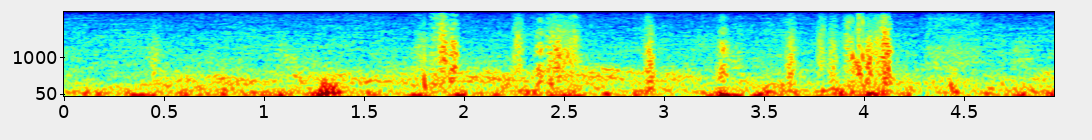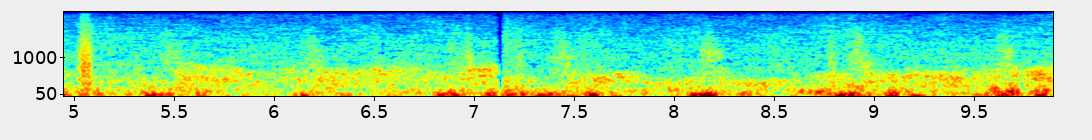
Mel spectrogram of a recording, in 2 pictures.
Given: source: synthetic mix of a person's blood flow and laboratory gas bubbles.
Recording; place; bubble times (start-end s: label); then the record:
Doppler ultrasound of blood flow; subclavian vein
1.76-1.84 s: bubbles
2.41-2.48 s: bubbles
3.91-4.06 s: bubbles
4.30-4.59 s: bubbles
From the record:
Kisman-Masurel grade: 121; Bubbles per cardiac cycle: 1 to 2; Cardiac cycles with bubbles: 10 to 50%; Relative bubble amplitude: barely perceptible (0.100 to 0.250); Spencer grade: 2 (many but less than half of the cardiac periods contain bubble signals, singularly or in groups); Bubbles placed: anywhere in the cardiac cycle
